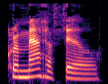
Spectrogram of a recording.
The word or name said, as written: chromatophil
